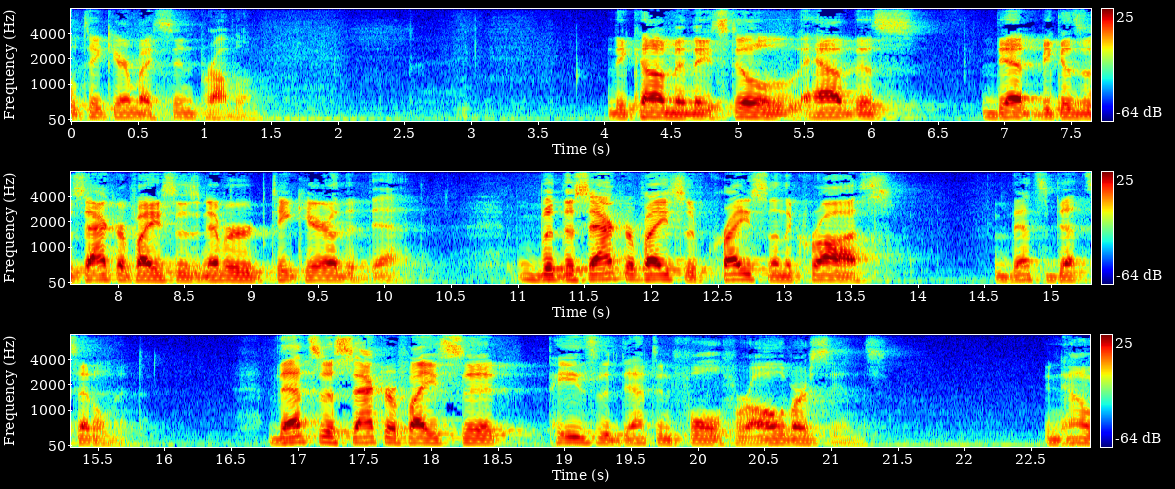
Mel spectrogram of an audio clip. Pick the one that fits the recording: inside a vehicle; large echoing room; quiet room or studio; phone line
large echoing room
